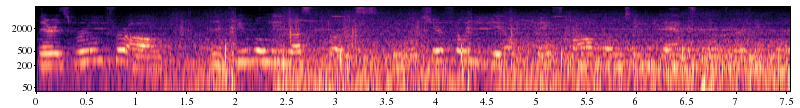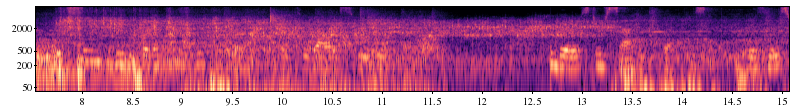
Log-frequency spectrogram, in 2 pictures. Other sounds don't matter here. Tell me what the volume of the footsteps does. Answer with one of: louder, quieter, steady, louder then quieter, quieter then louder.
quieter.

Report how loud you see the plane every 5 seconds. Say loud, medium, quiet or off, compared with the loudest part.
medium, loud, loud.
